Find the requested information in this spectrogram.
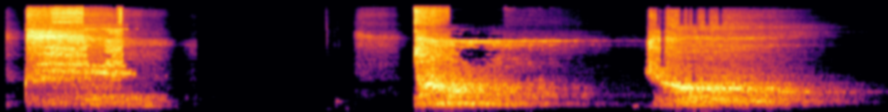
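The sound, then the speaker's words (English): A big deep breath, heard as a few long, loud rushes of air drawn in and let out, separated by short silent pauses, with no talking. “And look, it would be an honor to do one deep breath with you now. It would be an honor to do a big deep breath with you.”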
